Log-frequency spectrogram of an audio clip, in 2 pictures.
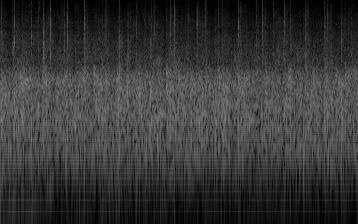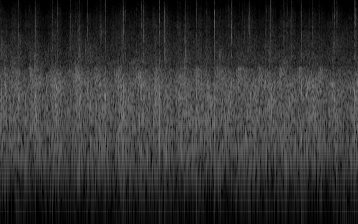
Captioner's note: applause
